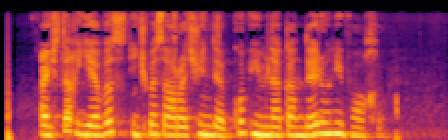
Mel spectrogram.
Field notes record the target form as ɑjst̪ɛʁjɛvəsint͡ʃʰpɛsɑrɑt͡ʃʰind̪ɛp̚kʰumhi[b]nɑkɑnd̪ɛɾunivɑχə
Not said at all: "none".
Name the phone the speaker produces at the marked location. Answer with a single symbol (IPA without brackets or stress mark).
m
